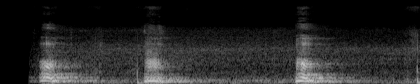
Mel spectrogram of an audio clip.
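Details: A 2-month-old female German Shepherd puppy, while playing, gives short, high, yappy barks a few seconds apart.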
